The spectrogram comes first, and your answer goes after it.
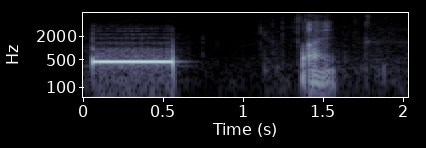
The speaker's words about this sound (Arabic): طيب انقطع الاتصال تقريبا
